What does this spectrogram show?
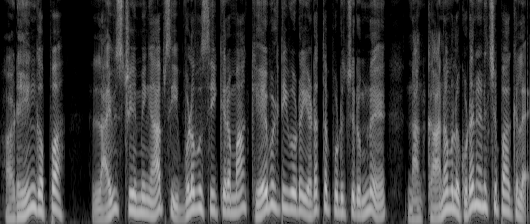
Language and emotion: Tamil, surprised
